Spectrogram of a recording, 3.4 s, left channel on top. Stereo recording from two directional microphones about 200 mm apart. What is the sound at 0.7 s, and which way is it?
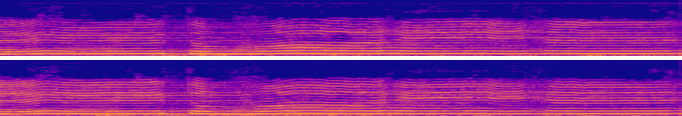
Female singing, centre (ahead or behind).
